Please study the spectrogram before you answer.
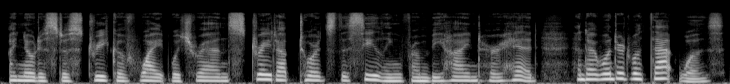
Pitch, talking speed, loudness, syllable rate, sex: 185 Hz, 190 wpm, -16 LUFS, 4.6 syllables/s, female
